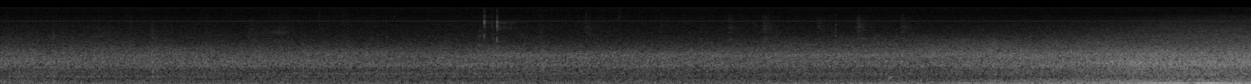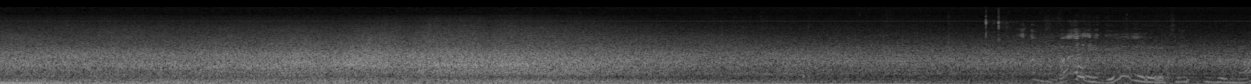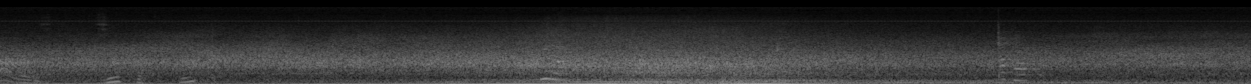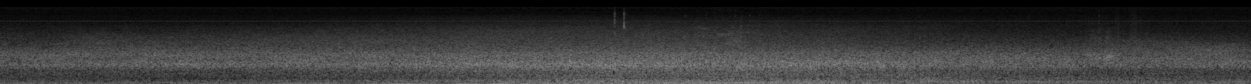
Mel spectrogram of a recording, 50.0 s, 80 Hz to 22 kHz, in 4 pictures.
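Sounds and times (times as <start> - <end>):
distant vehicle passing by: 0.0 - 50.0
outdoor rumble and hiss: 0.0 - 50.0.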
